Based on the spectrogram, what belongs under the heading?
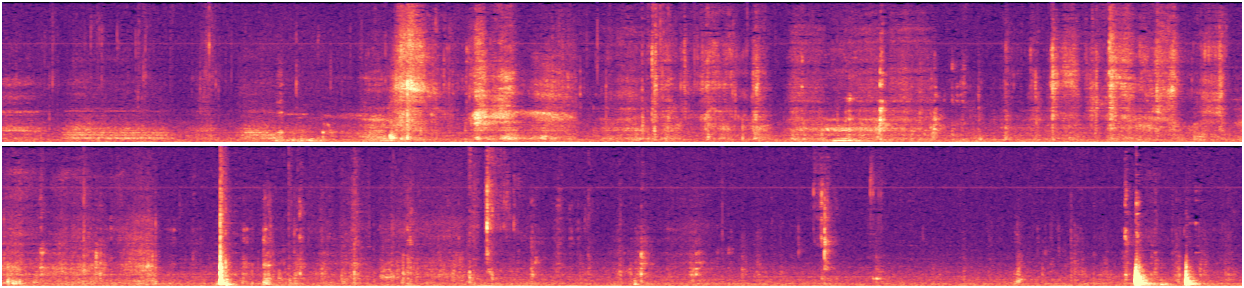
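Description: Close-up chewing and soft crunching of sugar-coated French toast. Sharp clicks stand out, one about halfway through and a quick pair near the end.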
